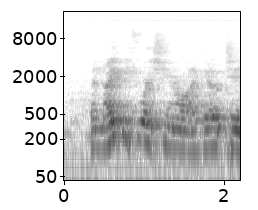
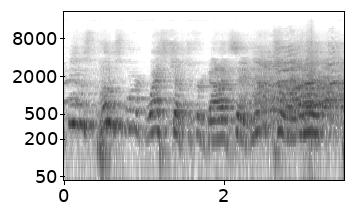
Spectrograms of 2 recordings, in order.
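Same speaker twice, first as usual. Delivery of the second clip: higher, louder, laughing through the confession; 8 semitones higher, 7 dB louder than usual. Real, not acted. The speaker confesses the fake birthday card to the audience, laughing. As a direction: giggle while owning up.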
